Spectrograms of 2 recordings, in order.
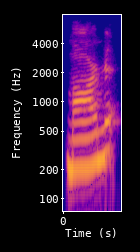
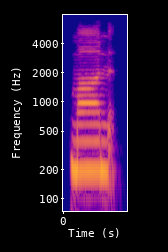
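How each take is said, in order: First: "marn" with the tongue curled back on the n; retroflex ending. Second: Said in the usual way. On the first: Shown as a demonstration. Teacher contrasting a subtle sound for learners, retroflex "marn". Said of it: "retroflex sounds". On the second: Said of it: "very subtle thing to hear".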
